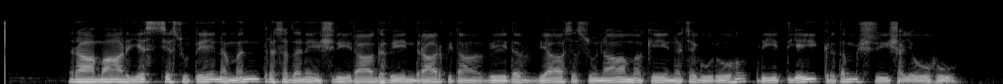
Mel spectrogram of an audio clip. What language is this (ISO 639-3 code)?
san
